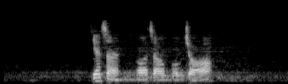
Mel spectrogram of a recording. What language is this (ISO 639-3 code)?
yue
